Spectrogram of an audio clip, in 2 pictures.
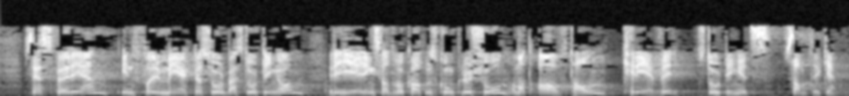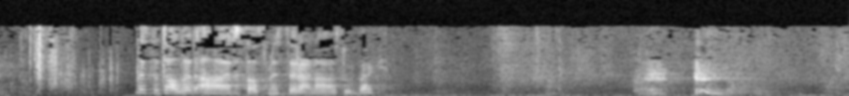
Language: Norwegian Bokmål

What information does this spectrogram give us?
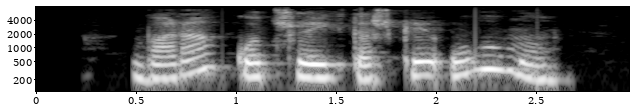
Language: Mari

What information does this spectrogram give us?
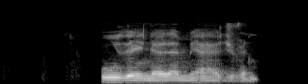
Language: Kabyle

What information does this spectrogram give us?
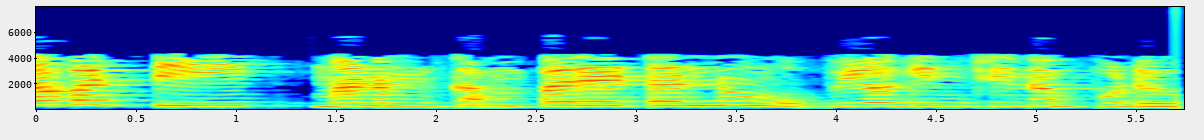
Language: Telugu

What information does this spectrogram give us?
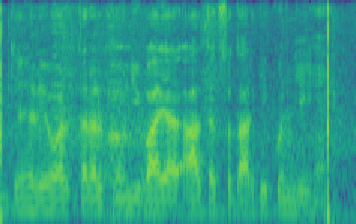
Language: Hindi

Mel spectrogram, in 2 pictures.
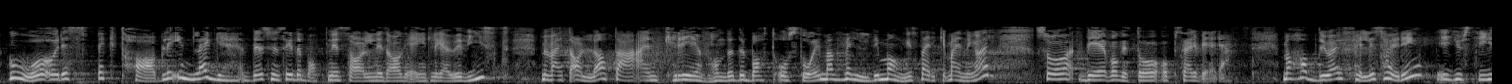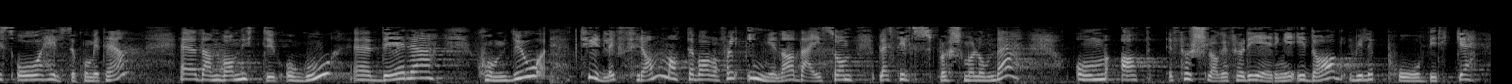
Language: Norwegian Nynorsk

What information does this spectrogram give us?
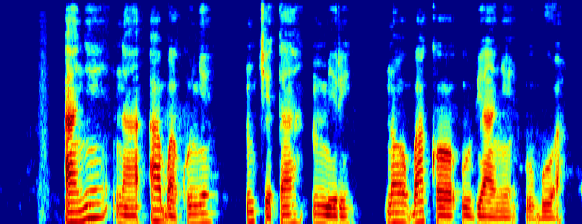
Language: Igbo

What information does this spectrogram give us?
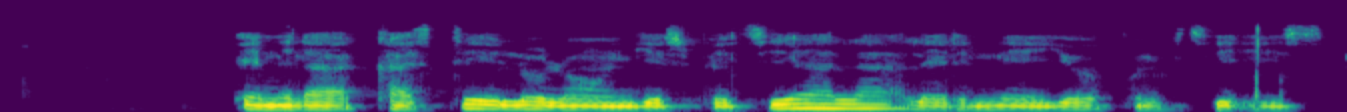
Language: Esperanto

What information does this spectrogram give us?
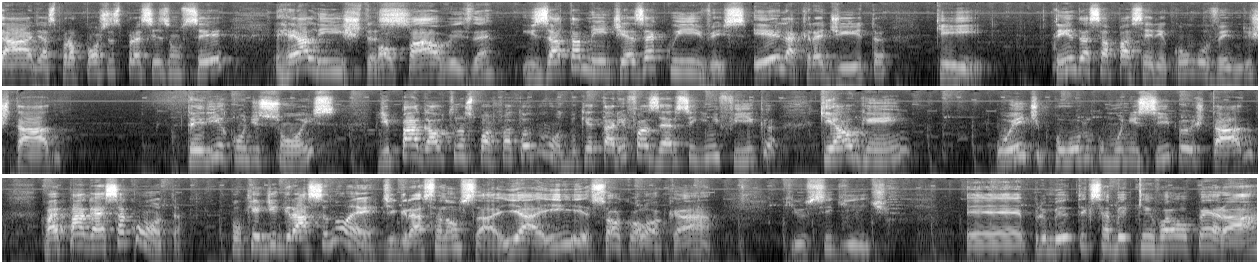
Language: Portuguese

